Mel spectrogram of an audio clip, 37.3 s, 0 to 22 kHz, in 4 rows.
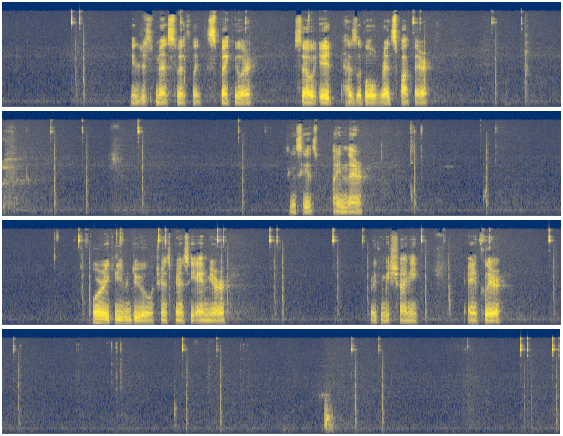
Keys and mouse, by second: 1.1-3.1 drag, 6.9-13.4 drag, 16.1-18.1 middle drag, 20.1-21.4 drag, 23.5 click, 24.0-29.6 drag, 31.1-32.8 drag, 33.9 click.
